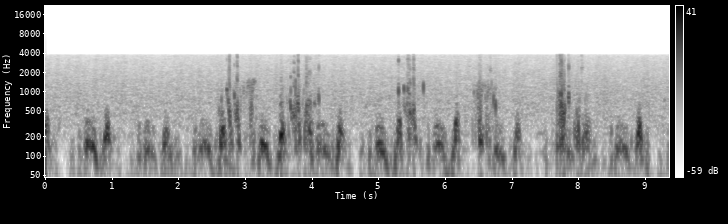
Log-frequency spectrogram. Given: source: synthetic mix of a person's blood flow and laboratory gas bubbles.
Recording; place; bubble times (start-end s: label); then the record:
Doppler ultrasound of blood flow; precordium
2.57-3.18 s: bubbles
3.60-4.13 s: bubbles
5.27-5.60 s: bubbles
5.63-5.71 s: bubbles
6.38-6.79 s: bubbles
7.67-7.87 s: bubbles
7.91-8.19 s: bubbles
From the record:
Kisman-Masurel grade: 222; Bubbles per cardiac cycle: several, 3 to 8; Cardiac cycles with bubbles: 10 to 50%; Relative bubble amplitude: moderate (0.250 to 0.450); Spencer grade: 2 (many but less than half of the cardiac periods contain bubble signals, singularly or in groups); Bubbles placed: anywhere in the cardiac cycle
